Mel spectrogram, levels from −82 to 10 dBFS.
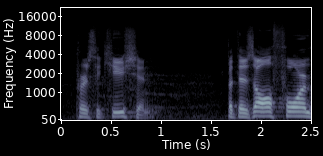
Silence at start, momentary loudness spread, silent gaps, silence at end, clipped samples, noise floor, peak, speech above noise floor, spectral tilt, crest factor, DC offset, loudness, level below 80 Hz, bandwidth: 0.15 s; 15 LU; none; 0 s; under 0.1%; -67 dBFS; -14 dBFS; 37 dB; -5.5 dB/octave; 18 dB; under 0.1%; -31 LUFS; -70 dBFS; 12.5 kHz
